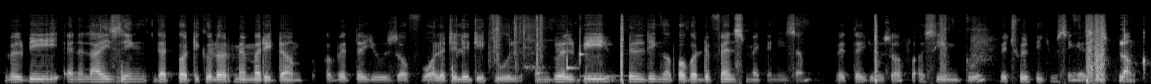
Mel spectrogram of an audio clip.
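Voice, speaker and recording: A man's voice: mid-range voice, little pitch movement, moderate pace, gravelly, hardly any pauses, noisy background. A man teaching an online class over a video call, answering questions with many fillers and restarts. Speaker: instructor.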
